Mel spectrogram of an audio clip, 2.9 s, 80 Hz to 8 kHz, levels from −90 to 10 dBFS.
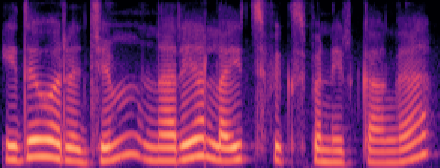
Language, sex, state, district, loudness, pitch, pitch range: Tamil, female, Tamil Nadu, Nilgiris, -14 LUFS, 230 Hz, 215-270 Hz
